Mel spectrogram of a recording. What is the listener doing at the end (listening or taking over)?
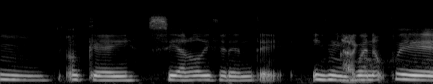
listening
